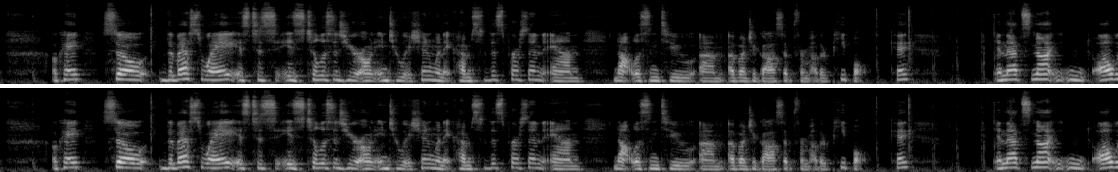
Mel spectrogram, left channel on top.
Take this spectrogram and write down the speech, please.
Okay. So the best way is to listen to your own intuition when it comes to this person and not listen to a bunch of gossip from other people. Okay. And that's not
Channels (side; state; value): both; normal; correlation 0.81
